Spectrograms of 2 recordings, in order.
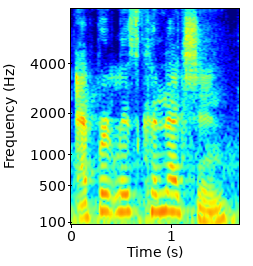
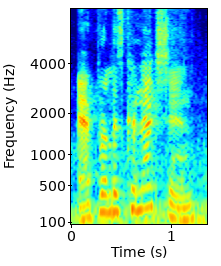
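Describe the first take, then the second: No difference in how they are said.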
